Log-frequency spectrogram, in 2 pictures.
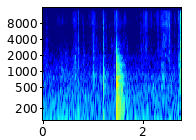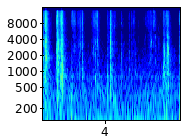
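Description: Tarot cards are shuffled by hand in a quick, crisp riffling rhythm of soft papery flicks and taps, close and moderately quiet, with one sharper slap partway through.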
